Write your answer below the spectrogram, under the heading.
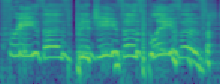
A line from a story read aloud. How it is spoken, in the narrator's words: yelled Chickpea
